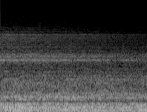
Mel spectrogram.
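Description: A low, steady rumbling drone from an intro jingle's soundtrack, fading slightly, left ringing after a heavy-metal riff cuts off.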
